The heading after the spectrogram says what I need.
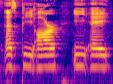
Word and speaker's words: Spreaker: it wrong or you don't know how to spell it, it's Spreaker, and that's the app.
